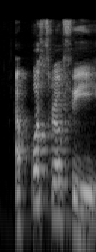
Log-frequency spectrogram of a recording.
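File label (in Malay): "apostrofe", Malay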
